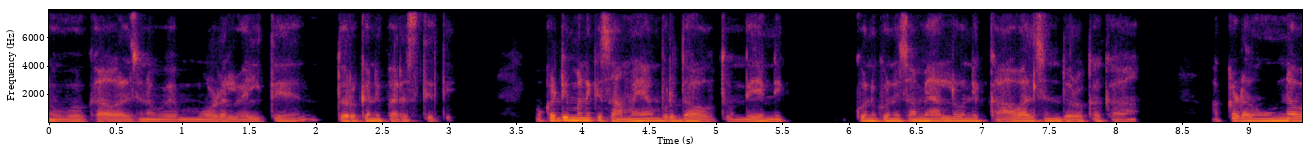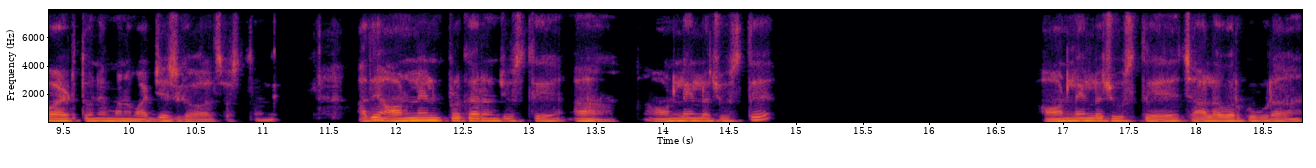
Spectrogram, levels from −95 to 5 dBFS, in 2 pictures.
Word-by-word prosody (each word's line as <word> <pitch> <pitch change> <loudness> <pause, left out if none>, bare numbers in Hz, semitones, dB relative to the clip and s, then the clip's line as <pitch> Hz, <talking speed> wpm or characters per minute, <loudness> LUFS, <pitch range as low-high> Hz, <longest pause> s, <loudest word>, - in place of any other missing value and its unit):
నువ్వు 120 0 -2 0.2
కావాల్సినవి 115 0 -1 0.2
మోడల్ 115 0 -2
వెళ్తే 115 +3 -5 0.4
దొరకని 130 +1 +2
పరిస్థితి. 120 +2 -2 0.7
ఒకటి 165 +3 +4
మనకి 170 0 +3
సమయం 130 +5 +2
వృధా 135 -1 +1
అవుతుంది. 110 +1 -4
నీకు 120 - -5 0.5
కొన్ని, 135 -1 +2
కొన్ని 135 -2 +3
సమయాల్లో 140 +3 +3
నీకు 130 0 -3
కావాల్సింది 135 0 +1
దొరకక 120 +1 -4 0.8
అక్కడ 150 +4 -1 0.2
ఉన్న 150 +2 +5
వాటితోనే 145 0 +1
మనం 130 -1 +1
అడ్జస్ట్ 115 +1 -1
గావాల్సొస్తుంది. 95 -5 -6 0.7
అదే 190 - +3
ఆన్‌లైన్ 170 +3 +6
ప్రకారం 150 -2 0
చూస్తే 140 +1 -3 0.3
ఆ! - - +4 0.6
ఆన్‌లైన్‌లో 150 +2 +1
చూస్తే 130 +8 -3 2.3
ఆన్‌లైన్‌లో 155 +3 +3
చూస్తే 135 0 0 0.3
చాలా 125 +2 +1
వరుకు 135 0 0
గూడా 125 -1 -2
130 Hz, 115 wpm, -32 LUFS, 120-145 Hz, 2.3 s, ఆన్‌లైన్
